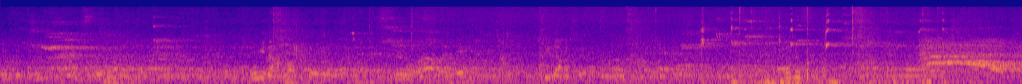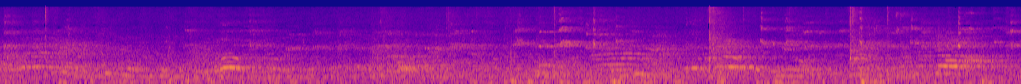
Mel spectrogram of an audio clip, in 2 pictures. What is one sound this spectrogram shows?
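Shuttlecocks are struck sharply with rackets, again and again.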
